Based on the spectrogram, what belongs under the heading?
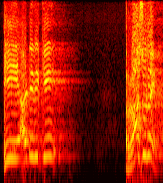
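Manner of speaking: high, slow proud claim; boastful fox. Acted. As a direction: drag it out, crowing that he is king.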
